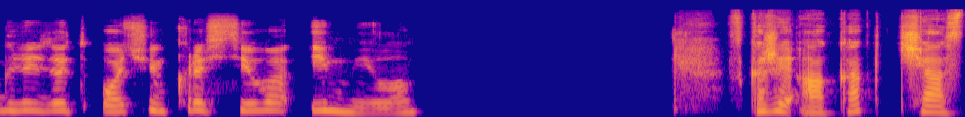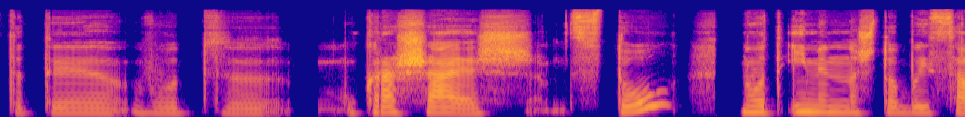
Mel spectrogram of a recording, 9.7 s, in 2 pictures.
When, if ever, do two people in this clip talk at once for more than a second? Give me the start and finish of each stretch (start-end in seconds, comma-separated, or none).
none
